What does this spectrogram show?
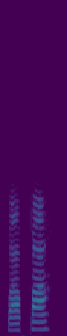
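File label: "papa", Nigerian Pidgin, female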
